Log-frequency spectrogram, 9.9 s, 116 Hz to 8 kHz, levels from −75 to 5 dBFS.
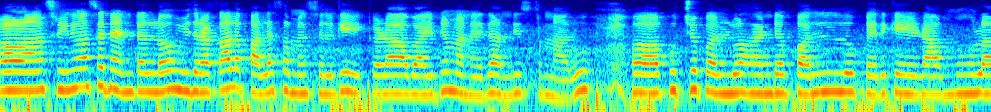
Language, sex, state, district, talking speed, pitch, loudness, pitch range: Telugu, female, Andhra Pradesh, Anantapur, 115 wpm, 245 Hz, -18 LUFS, 235-265 Hz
